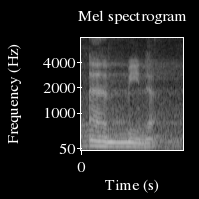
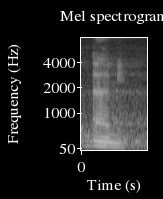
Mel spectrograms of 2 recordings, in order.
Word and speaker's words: آمين: قالوا يمنع تشديد الميم فيها، فلا تقول آمين وإنما تقول آمين، هذا ما يتعلق بالميم، فلا تشدد الميم فيها وإنما تسهلها بكسرها.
